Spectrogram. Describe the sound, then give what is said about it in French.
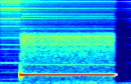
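An unanswered telephone call's ringing tone: one steady, mid-pitched electronic tone that holds for well over a second, then cuts off cleanly into silence. “Allez, j'espère que ça va décrocher, hein. Ouais. C'est mal parti. Tout ça pour le répondeur.”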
